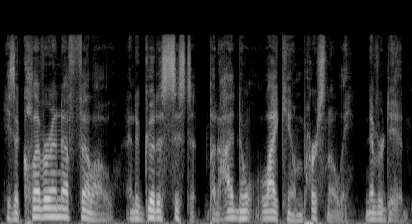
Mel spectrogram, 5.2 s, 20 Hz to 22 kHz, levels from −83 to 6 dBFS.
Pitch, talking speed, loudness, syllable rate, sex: 110 Hz, 185 wpm, -22 LUFS, 5.4 syllables/s, male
